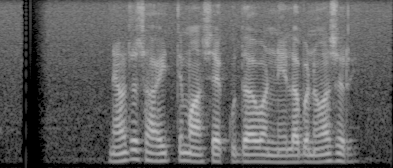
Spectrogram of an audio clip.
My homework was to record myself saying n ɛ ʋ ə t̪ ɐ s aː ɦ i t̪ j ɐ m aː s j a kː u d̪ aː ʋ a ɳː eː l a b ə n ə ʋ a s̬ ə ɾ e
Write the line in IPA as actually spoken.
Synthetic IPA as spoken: n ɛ ʋ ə t̪ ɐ s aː ɦ i t̪ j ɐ m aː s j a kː u d̪ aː ʋ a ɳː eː l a b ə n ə ʋ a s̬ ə ɾ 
